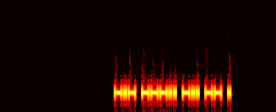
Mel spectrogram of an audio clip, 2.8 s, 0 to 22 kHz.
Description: Morse code, heard as a keyed tone, about 51 wpm, 700 Hz. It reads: K8DME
